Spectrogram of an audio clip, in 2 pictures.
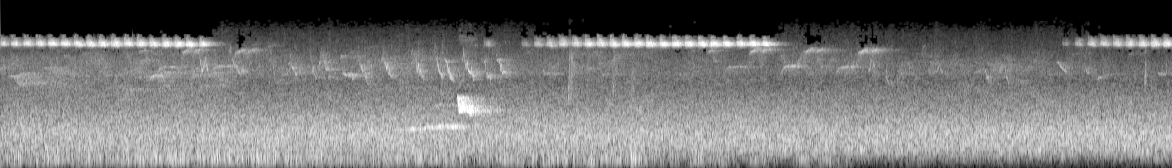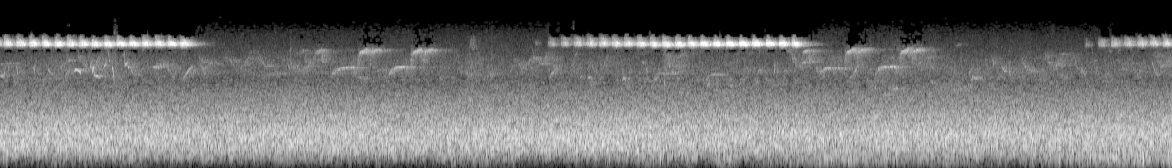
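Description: Asian stubtail singing: a very high, thin, insect-like series of rapid notes that swells in loudness over about three seconds and then stops abruptly, repeated about every seven seconds. A brief rising note from another source stands out about six seconds in.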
